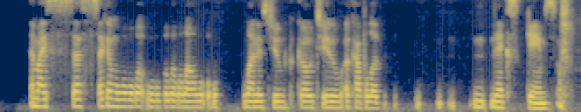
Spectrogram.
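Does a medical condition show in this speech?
Yes: stuttering; therapy over past 3 years: fluency shaping, stuttering modification, voluntary stuttering, subway talks with strangers; sometimes chops up words, listeners may need repetition, awkward on phone; here repeated sounds, prolonged sounds, blocks.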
